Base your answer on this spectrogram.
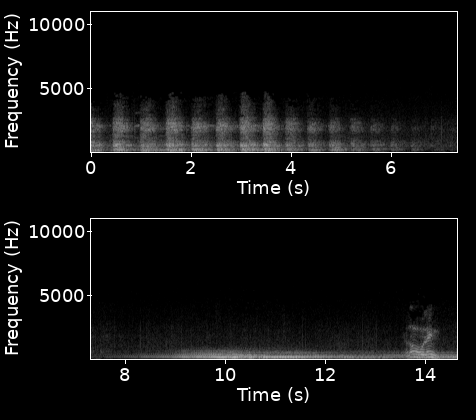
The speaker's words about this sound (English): Train starting. Brakeman's probably left the observation platform by now.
